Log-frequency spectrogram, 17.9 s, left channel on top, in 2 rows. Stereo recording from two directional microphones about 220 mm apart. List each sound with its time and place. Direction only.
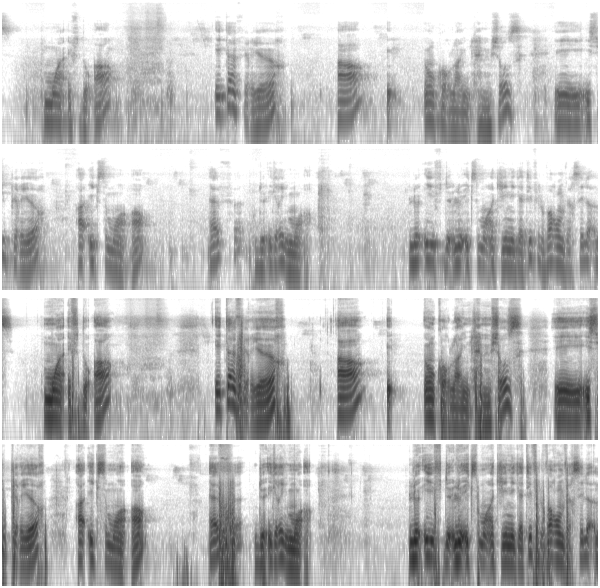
0.6 s speech: 50° right (ahead or behind)
3.2 s speech: 50° right (ahead or behind)
4.9 s a sound: 50° right (ahead or behind)
6.3 s speech: 50° right (ahead or behind)
15.0 s speech: 50° right (ahead or behind)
